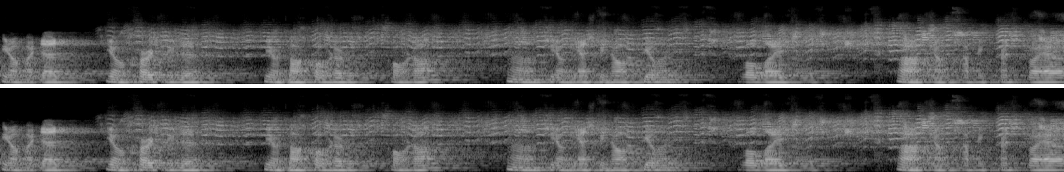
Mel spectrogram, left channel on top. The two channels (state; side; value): identical; both; correlation 1.00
